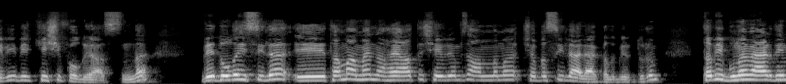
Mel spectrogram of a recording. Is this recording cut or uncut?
uncut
